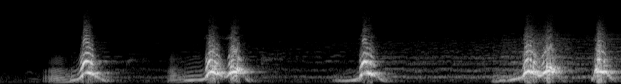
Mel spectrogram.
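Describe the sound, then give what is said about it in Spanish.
A large dog barks loudly, about seven sharp barks in an uneven pattern of singles and quick doubles, with brief pauses between them and no voices. “Era un perro.”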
